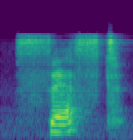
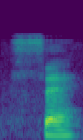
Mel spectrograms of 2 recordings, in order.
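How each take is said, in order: First: A T sound is pronounced at the end. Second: No T sound is pronounced at the end. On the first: The speaker calls it wrong. "I'm going to poorly pronounce each line" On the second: The speaker calls it right. "you don't pronounce the T"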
